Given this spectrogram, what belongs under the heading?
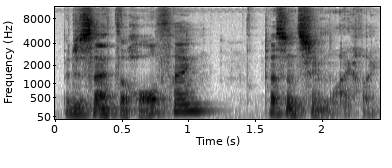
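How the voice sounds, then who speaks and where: Man, low husky voice, rambling interviewee who thinks aloud with fillers and restarts. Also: lively intonation, a little fast. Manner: hesitant, many fillers and restarts. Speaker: interviewee on music. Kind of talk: thoughtful conversational explanation.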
